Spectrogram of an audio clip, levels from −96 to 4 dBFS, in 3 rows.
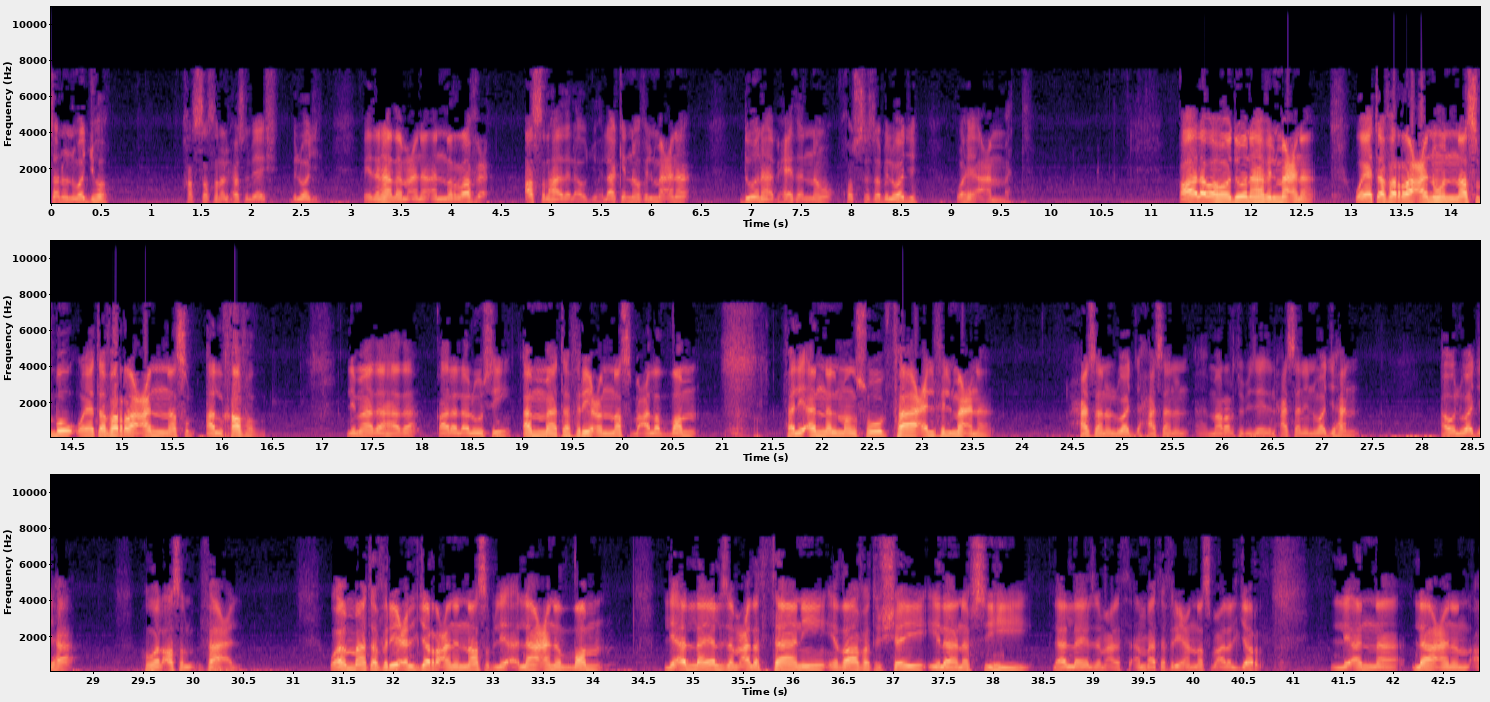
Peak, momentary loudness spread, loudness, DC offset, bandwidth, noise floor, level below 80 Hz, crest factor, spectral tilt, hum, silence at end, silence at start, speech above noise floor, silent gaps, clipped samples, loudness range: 0 dBFS; 17 LU; -18 LUFS; under 0.1%; 7.8 kHz; -49 dBFS; -38 dBFS; 18 dB; -6 dB/octave; none; 0 s; 0 s; 31 dB; none; under 0.1%; 11 LU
